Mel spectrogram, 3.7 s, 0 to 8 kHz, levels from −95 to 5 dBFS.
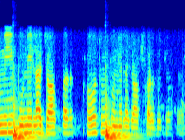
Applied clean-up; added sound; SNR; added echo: none; Bowed string instrument; -1 dB; none.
